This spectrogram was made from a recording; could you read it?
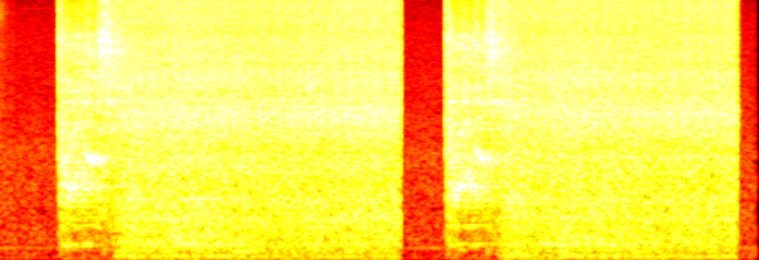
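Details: AMC engine, warmed up, after installing a gear-reduction mini starter; two starts, each a brief crisp crank under a second before the engine fires and settles to steady idle; starter healthy.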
